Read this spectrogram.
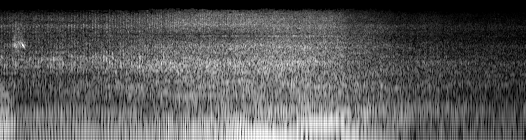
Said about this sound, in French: Et il est allé sortir la camionnette du garage.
